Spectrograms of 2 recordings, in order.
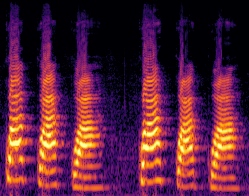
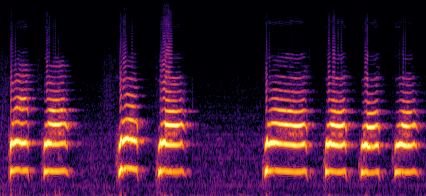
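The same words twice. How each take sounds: First: Loud, low-pitched duck quacks; short, punchy, deeper quacking. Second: Put-on high, loud girlish quacking; short, high-pitched, loud duck quacks. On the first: Shown as a demonstration. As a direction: quack loudly in the teacher's lower voice. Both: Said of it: "the duck says".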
